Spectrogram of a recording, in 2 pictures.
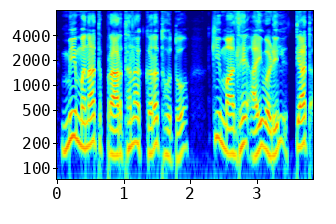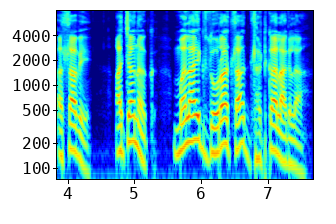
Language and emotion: Marathi, neutral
